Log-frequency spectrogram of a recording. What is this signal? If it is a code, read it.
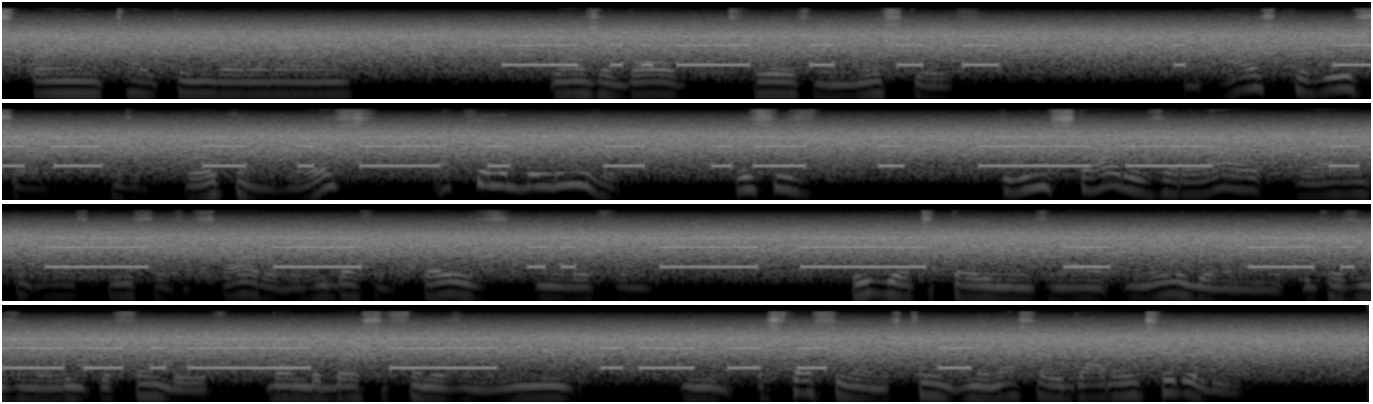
Beeps of irregular length, with radio hiss, a squelch burst at the end and speech in English. There is no code.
